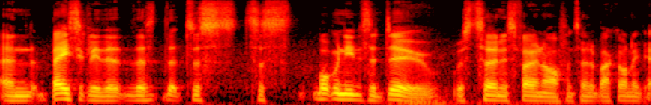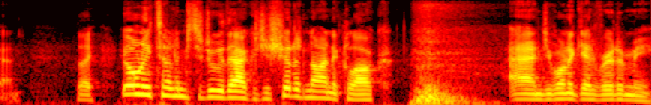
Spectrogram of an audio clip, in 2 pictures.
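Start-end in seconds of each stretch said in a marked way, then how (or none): 5.2-8.7 put-on voice with a raised Irish accent. Retelling a call from an angry caller from Ireland: Irish accent impression. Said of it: "That's great Irish voice".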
